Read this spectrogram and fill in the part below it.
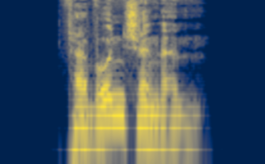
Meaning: strong dative masculine/neuter singular of verwunschen
- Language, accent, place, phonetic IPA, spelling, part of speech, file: German, Germany, Berlin, [fɛɐ̯ˈvʊnʃənəm], verwunschenem, adjective, De-verwunschenem.ogg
